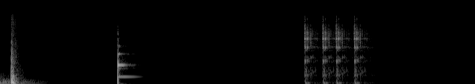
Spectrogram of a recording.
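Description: Short electronic menu clicks chime one after another.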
